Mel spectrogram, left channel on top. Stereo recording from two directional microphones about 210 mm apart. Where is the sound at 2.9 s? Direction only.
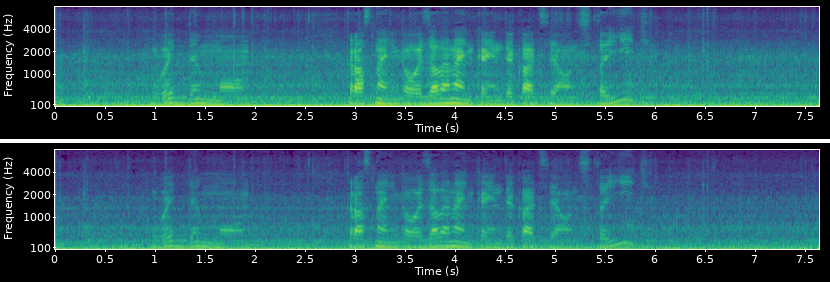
Centre (ahead or behind).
